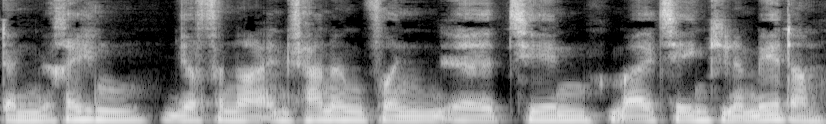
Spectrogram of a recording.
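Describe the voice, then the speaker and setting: The tone is dark, mellow and somewhat breathy. The pace is moderate. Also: man. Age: 40s. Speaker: farm manager. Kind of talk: interview.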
